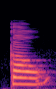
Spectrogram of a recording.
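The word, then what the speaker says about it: 糕: away and cure disease in chinese cake has the same pronunciation as height bows are pronounced as gao thus eating cake can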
